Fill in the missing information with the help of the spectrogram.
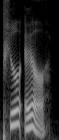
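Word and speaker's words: Pure Ayre: And then a new partner starting next week is Pure Air. A-Y-R-E is how you spell that.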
